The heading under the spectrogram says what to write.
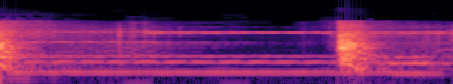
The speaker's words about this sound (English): I picked up the cane and began tapping on the floor.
